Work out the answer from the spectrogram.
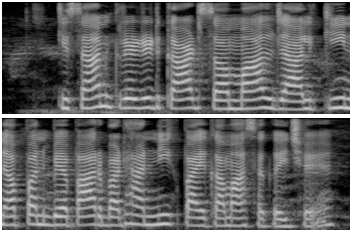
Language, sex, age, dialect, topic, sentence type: Maithili, female, 18-24, Bajjika, agriculture, statement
